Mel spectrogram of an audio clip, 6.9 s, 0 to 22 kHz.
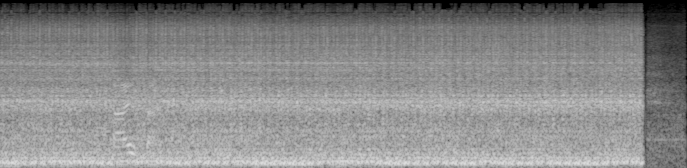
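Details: Yamaha Drag Star 650 V-twin after new intake boots, TPS adjustment and vacuum-gauge carburetor synchronization: steady, even beat holding strong and smooth, then cut off; sounds and accelerates much better than before; normal idle and revving.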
